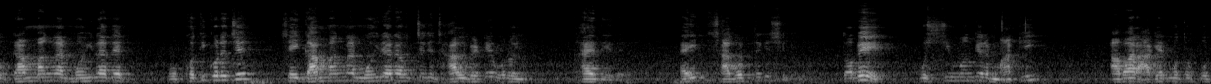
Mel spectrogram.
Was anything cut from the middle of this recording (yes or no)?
no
